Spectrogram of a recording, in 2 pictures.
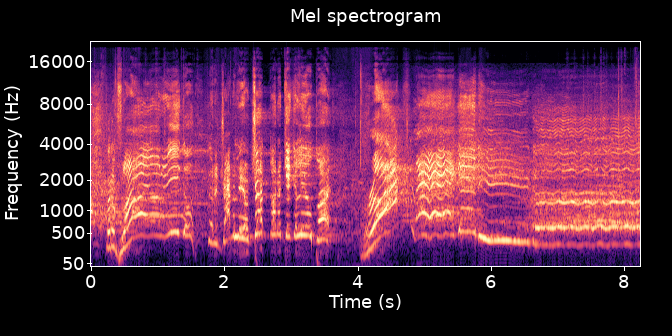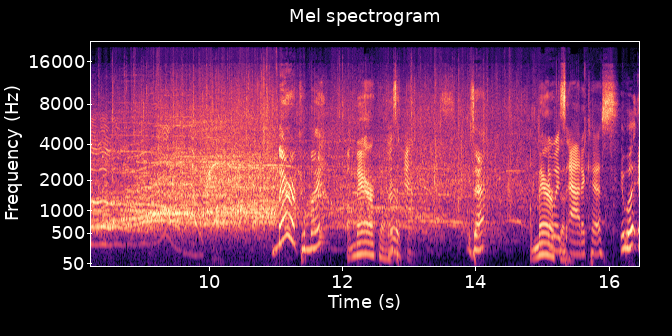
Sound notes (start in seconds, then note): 8.6 audience cheering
